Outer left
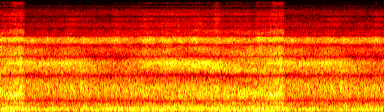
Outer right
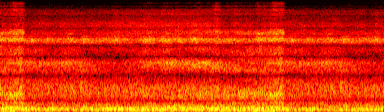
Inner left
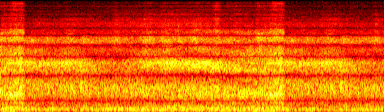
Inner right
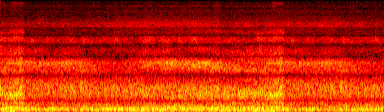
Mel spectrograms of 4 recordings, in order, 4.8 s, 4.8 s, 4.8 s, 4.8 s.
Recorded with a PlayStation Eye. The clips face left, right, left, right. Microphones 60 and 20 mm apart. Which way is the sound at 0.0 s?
55° left (ahead or behind).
